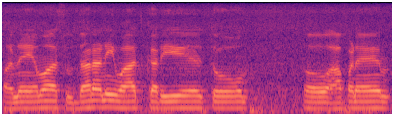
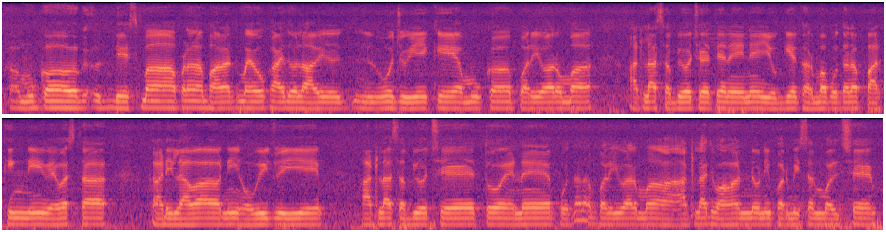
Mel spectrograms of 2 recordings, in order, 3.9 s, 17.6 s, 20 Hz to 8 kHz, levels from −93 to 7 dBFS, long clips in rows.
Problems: constant background noise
